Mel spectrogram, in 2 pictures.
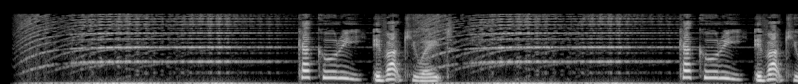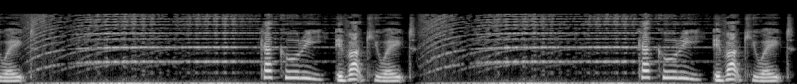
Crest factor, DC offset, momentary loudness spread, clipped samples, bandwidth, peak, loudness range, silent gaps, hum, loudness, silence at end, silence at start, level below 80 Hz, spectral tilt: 16 dB; under 0.1%; 13 LU; under 0.1%; 11.5 kHz; 0 dBFS; 2 LU; none; none; -16 LUFS; 0.05 s; 0.15 s; -26 dBFS; -3.5 dB/octave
